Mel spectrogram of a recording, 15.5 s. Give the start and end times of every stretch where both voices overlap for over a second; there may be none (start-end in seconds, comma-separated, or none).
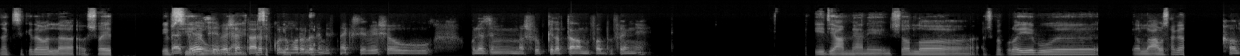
2.1-3.6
